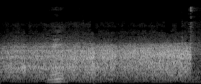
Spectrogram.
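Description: Steady hiss of HF band noise from a shortwave transceiver's speaker, heard through the narrow single-sideband audio filter, with no clear voice in it: the 10-metre signal has faded out as propagation drops. The hiss cuts off abruptly near the end.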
